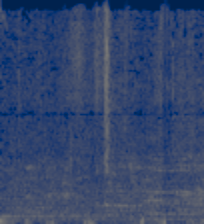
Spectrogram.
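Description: A woman bites and crunches a crisp cracker up close.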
